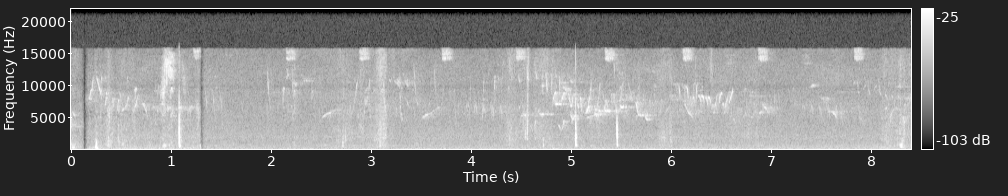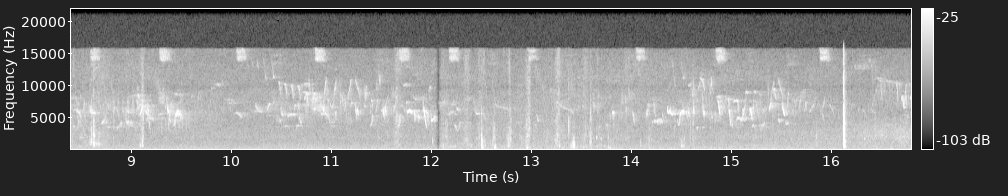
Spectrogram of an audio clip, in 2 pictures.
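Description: Near silence: faint outdoor ambience with a few faint clicks and scattered faint high-pitched twittering.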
